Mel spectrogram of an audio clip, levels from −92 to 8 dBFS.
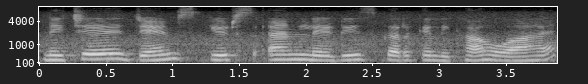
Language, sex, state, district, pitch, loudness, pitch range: Hindi, female, Maharashtra, Chandrapur, 195 Hz, -16 LUFS, 190-210 Hz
